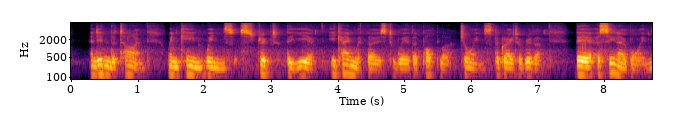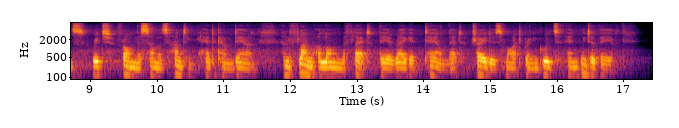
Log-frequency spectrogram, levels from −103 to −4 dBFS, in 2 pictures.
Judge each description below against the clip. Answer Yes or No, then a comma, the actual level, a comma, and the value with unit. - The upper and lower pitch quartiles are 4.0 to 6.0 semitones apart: No, average, 3.5 semitones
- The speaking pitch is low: Yes, low, 115 Hz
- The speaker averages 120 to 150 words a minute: No, average, 165 wpm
